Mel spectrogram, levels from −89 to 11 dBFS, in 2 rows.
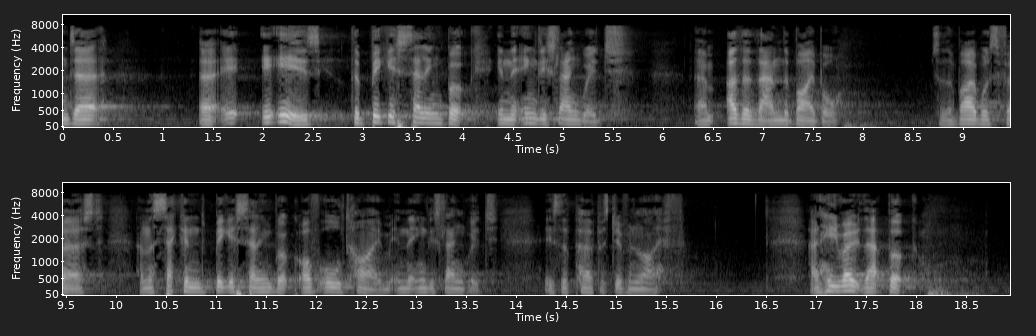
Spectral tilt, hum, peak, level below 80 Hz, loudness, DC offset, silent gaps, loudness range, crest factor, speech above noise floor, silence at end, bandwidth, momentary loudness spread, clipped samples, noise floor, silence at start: -5 dB/octave; none; -8 dBFS; -52 dBFS; -29 LUFS; under 0.1%; none; 11 LU; 22 dB; 38 dB; 0.65 s; 8 kHz; 18 LU; under 0.1%; -67 dBFS; 0 s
